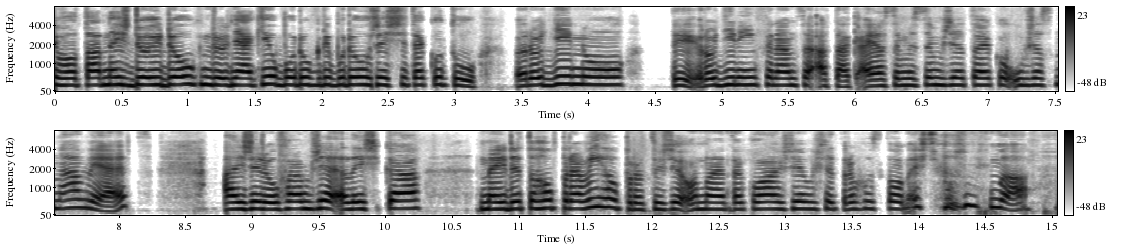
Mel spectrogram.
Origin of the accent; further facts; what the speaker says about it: Prague, Czechia; a já jsem z Prahy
